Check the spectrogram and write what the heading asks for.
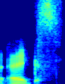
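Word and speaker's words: Aix: We got up, locked the house, and took the car to the city of X. A-I-X. I don't know how to pronounce it. – X on Provence, I think.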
